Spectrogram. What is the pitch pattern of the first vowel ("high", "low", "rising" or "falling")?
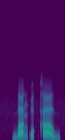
low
